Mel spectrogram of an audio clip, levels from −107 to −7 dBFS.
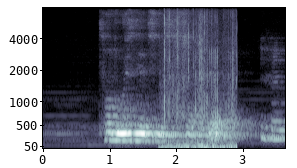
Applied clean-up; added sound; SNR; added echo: none; Animal; 13 dB; reverberation time 1.1 s.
